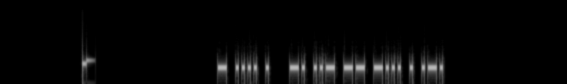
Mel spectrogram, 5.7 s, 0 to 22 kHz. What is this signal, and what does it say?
Morse code, heard as a keyed tone, about 37 wpm, 700 Hz. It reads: THE NUMBER
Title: Sets of 2 Words 40wpm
